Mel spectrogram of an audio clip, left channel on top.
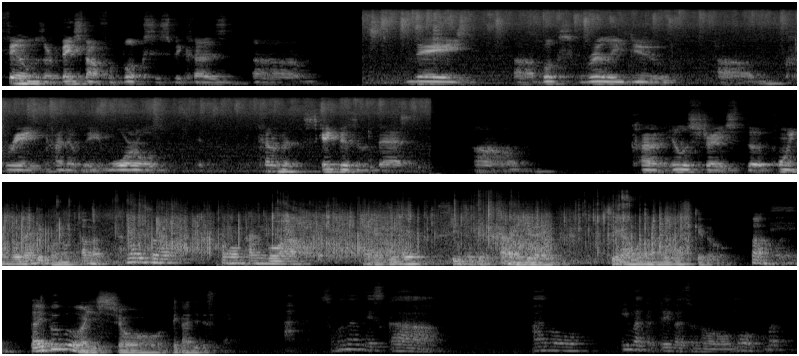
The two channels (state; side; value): different; both; correlation 0.00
